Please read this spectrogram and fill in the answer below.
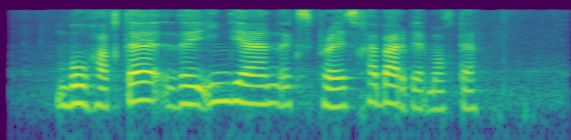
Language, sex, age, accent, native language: Uzbek, female, 25-34, Toshkent shahri, Uzbek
